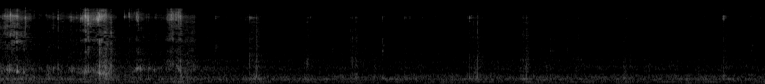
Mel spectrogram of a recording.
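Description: A mouthful of kettle corn being chewed: a few loud crunches in the first two seconds, then fainter, scattered crunching clicks.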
